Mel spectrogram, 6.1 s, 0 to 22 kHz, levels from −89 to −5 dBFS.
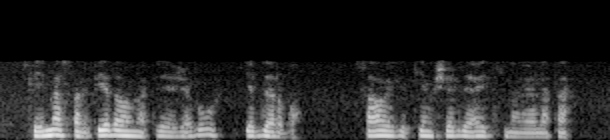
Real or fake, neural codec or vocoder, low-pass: real; none; 3.6 kHz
